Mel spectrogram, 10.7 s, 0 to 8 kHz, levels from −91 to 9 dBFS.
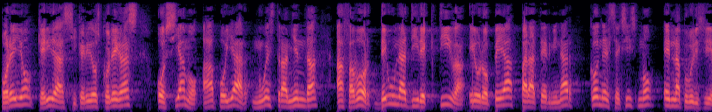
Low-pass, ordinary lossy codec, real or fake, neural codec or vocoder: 7.2 kHz; none; real; none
